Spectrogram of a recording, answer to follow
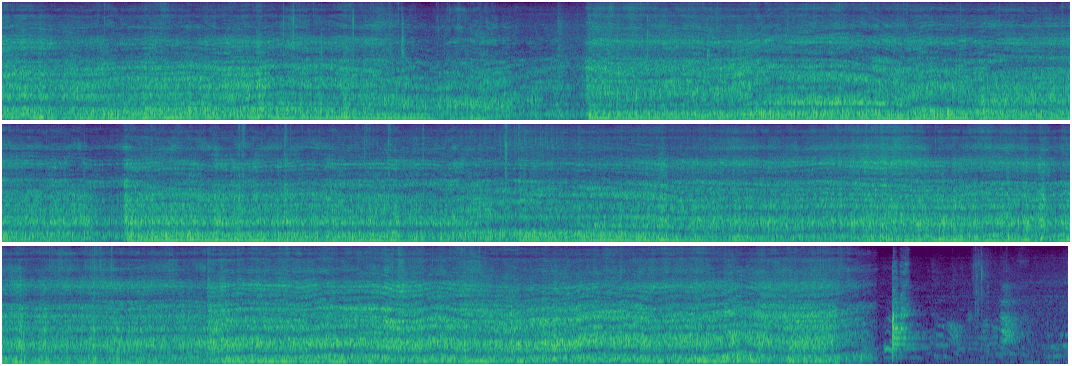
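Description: Handheld butane gas torch burning steadily as its flame is played over the skin of a boiled pig's head to singe it. The sound dips briefly about four seconds in and again about twelve seconds in, and stops at the very end.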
